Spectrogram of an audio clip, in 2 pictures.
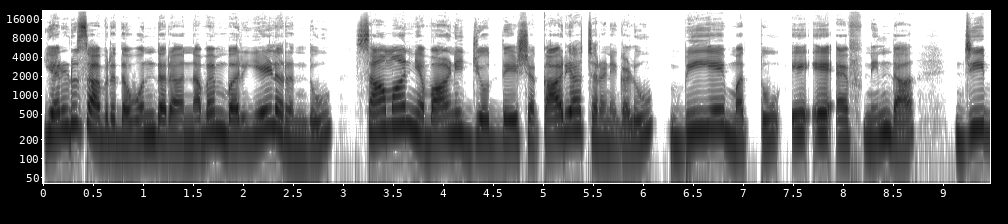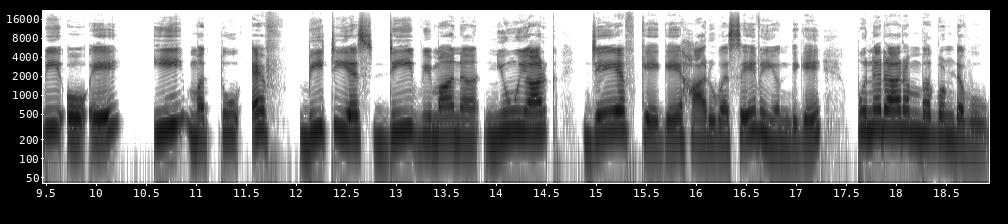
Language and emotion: Kannada, neutral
